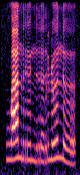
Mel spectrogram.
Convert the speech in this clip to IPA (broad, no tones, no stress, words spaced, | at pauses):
wanrʉnrɵr ɳɵn ɾɵ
